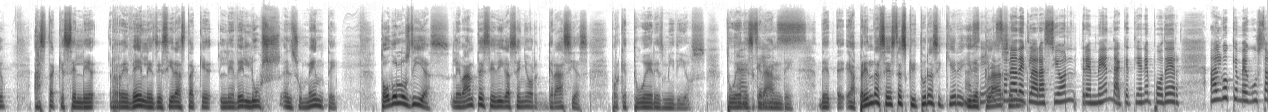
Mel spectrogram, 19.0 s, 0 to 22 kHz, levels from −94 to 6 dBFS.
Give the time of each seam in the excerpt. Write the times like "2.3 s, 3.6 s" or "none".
15.0 s, 16.2 s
